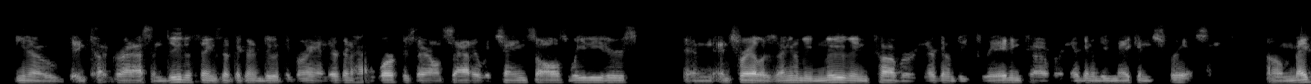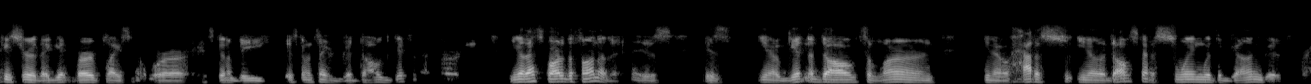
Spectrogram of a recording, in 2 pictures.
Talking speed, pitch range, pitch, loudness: 250 wpm, 95-110 Hz, 100 Hz, -30 LUFS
